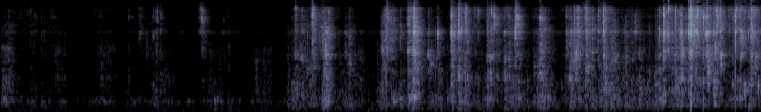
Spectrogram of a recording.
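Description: A crunchy cheddar cheese-puff snack being chewed: a fast, irregular run of faint crackles that starts about two seconds in, after near quiet.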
